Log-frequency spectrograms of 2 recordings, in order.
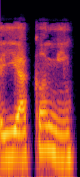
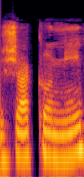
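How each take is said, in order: First: The word begins with a y sound. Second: The word begins with a zh sound. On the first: This is how Tupi-Guarani speakers say the name. "o Tupi-Guarani, né, pronuncia Iacamim" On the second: This is the common Portuguese form of the name. "como a gente conhece"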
